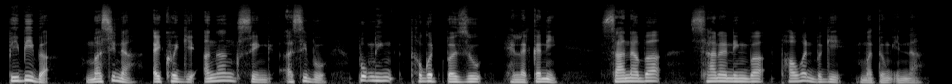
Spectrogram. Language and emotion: Manipuri, neutral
